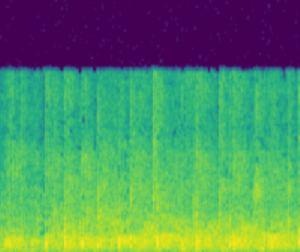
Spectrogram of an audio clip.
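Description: A crowd applauds a young man invited up in front of the cameras, many hands clapping in a dense, continuous patter that holds at an even, fairly loud level throughout without pause.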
